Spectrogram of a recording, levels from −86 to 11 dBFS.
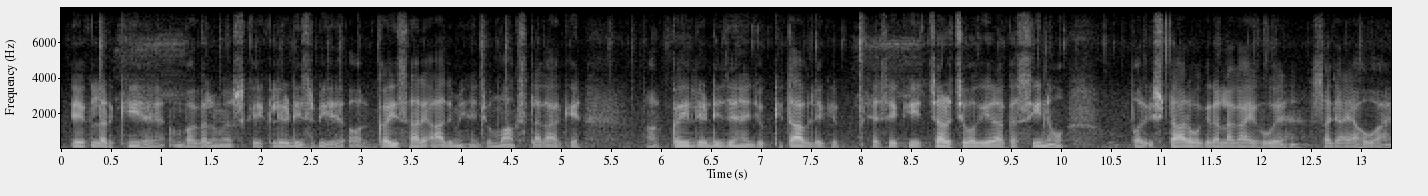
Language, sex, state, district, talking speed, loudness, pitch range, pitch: Hindi, male, Bihar, Supaul, 180 wpm, -23 LUFS, 90-95 Hz, 95 Hz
